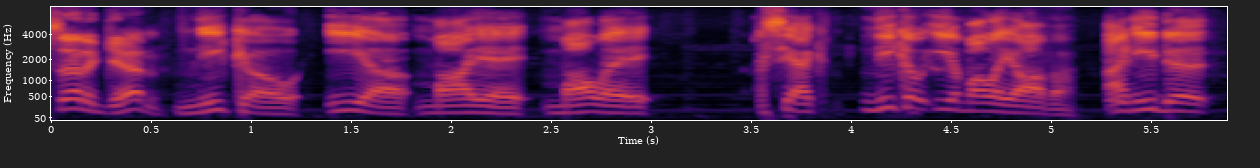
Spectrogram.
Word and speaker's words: Iamaleava: Pronounce that again. Nico Iamaleava.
